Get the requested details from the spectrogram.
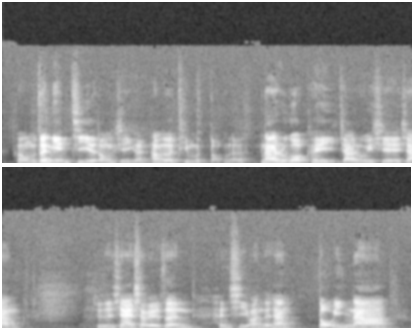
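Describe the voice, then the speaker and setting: Over audible room echo, a man of medium pitch speaks fairly quickly with monotone, flat intonation. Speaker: graduate student. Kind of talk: interview. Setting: studio.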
